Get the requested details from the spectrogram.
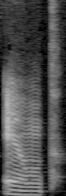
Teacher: she clearly releases the final consonant in and but she Dev voices it so and becomes and let's move on not necessarily always agreeing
